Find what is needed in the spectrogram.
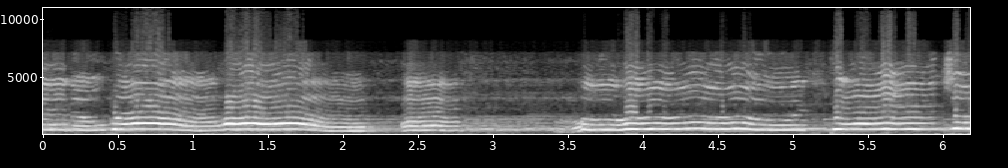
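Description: A female voice sings long, held, wavering notes of a slow ballad over backing music, in two phrases, sliding up into the second about halfway through.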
